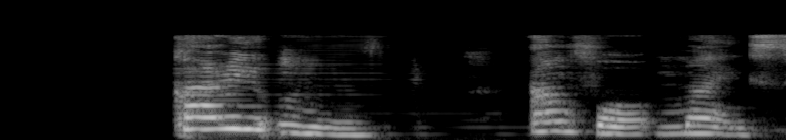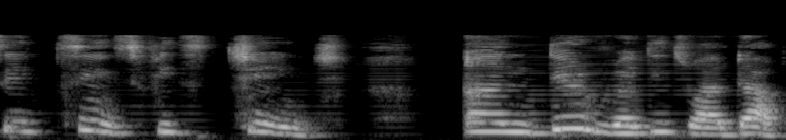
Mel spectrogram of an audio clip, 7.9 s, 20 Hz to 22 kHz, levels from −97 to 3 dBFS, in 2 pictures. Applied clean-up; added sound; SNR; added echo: neural mask model DeepFilterNet 3.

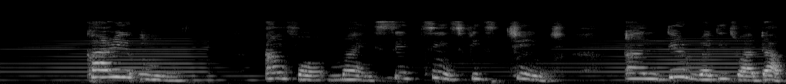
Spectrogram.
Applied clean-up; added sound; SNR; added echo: none; Bowed string instrument; 19 dB; reverberation time 0.3 s.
